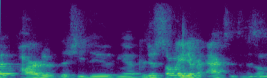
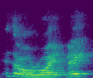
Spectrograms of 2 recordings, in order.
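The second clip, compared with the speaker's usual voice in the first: a quick lightly put-on English accent, pitched up; mock British accent; 8 semitones higher, 6 dB louder, slower than usual. Friend teasing in a British accent, playful mock English. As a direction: toss it off like a cheeky Brit. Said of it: "they do American accents the same way we do that".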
